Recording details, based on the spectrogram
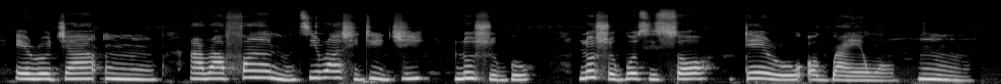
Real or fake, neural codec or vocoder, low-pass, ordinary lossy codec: fake; autoencoder, 48 kHz, 128 numbers a frame, DAC-VAE, trained on Japanese speech; 14.4 kHz; none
